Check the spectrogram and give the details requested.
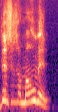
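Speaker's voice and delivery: loud screamed ringside announcer call. Mocking a commentator who says it every match: imitating Michael Cole screaming. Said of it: "it's Michael Cole screaming".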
